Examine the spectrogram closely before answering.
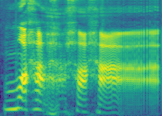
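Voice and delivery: slow evil villain cackle; mad scientist. Acted. Villain laugh after "endure another episode.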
